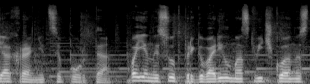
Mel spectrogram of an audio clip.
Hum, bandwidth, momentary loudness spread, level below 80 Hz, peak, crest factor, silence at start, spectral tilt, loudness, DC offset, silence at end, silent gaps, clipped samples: none; 17.5 kHz; 9 LU; -42 dBFS; -2 dBFS; 16 dB; 0 s; -6 dB/octave; -18 LUFS; under 0.1%; 0 s; none; under 0.1%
